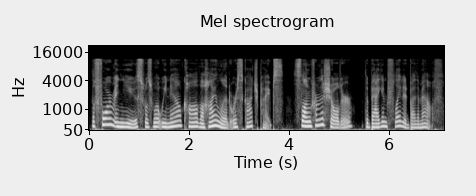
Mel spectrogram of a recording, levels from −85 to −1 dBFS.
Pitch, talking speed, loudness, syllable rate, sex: 195 Hz, 195 wpm, -17 LUFS, 4.6 syllables/s, female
